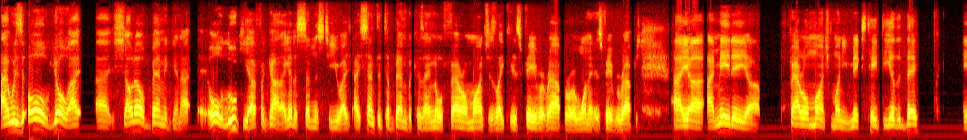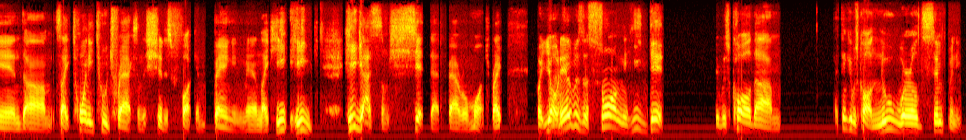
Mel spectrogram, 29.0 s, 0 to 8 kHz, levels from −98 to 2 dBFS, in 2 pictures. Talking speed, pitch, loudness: 210 wpm, 355 Hz, -20 LUFS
